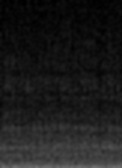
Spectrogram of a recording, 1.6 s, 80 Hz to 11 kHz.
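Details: Polaris General 1000 after replacing the blown primary clutch, which had caused slamming into gear and no park, with an RZR 1000 clutch and stock belt. Steady low idle with a smooth drone and no clunks while shifting; normal idle.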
